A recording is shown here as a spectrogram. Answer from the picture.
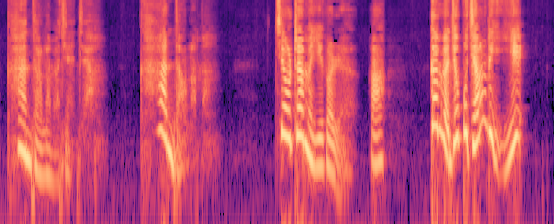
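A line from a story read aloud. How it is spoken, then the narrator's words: Wry bitter laugh. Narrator (Chinese): 小西对简家苦笑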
